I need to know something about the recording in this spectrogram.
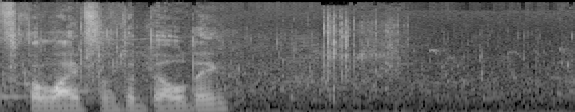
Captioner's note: shutter clicks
